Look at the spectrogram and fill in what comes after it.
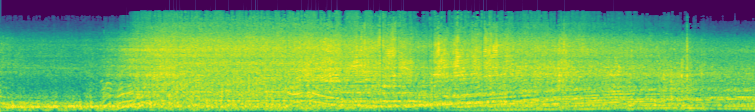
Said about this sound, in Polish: Ostatnia runda wyścigowych motocyklowych Mistrzostw Polski na torze Poznań.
